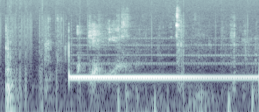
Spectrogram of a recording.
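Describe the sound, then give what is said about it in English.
A cell phone tone on an outgoing call: after a brief muffled rustle, a loud, steady electronic tone starts and holds unbroken for about two seconds, clear. “Let's call the man. Let's see if he picks up.”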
